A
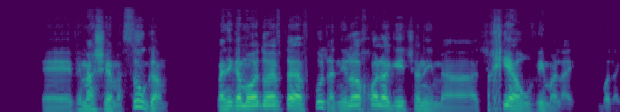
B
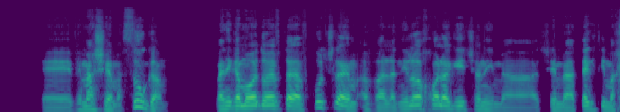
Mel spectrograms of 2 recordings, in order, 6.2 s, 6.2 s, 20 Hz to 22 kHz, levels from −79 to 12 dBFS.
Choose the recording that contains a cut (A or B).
A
